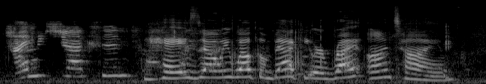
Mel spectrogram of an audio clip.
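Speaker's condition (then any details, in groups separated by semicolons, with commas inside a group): No condition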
